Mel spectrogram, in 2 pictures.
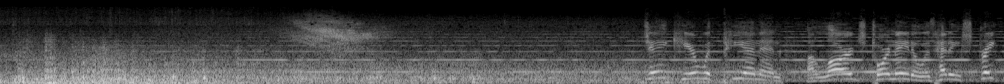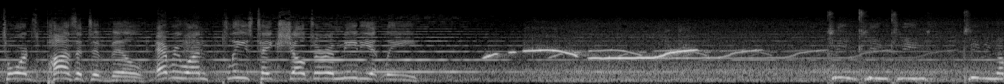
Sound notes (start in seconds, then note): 0.1 tornado siren; 14.8 whistles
